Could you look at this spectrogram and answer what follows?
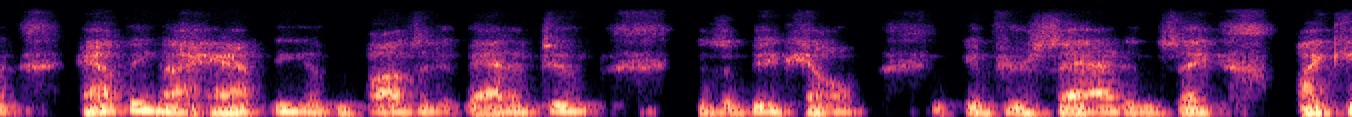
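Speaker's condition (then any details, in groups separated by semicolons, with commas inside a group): Cerebral palsy; from birth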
